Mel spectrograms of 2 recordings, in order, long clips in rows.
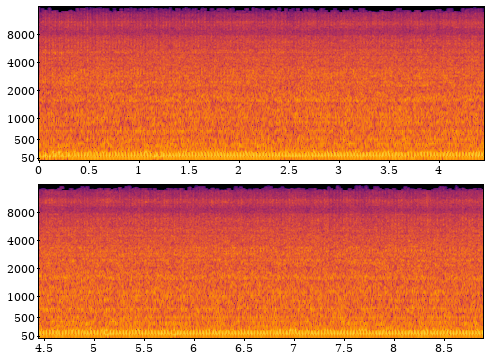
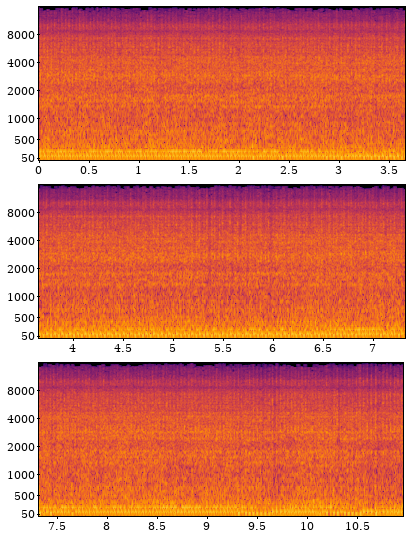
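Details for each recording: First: Yard Machines MTD 24" 824 two-stage snow blower with an 8HP Tecumseh Snow King engine, after the carburetor and fuel line were replaced and the oil changed, primed and run on full choke and full throttle. Steady, even low chug with no misses or surging; runs healthy. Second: Yard Machines MTD 24" two-stage snow blower, 8 hp Tecumseh Snow King: it would not prime via the primer bulb, and fires only on sprayed starting fluid with an uneven, lumpy beat. A clogged primer hose or gunky carburetor primer jet is starving it of fuel.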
